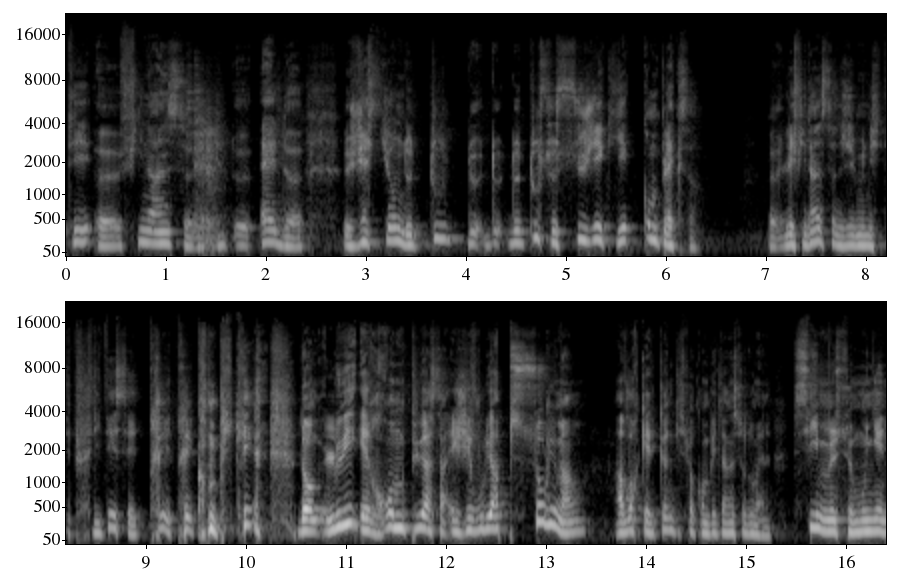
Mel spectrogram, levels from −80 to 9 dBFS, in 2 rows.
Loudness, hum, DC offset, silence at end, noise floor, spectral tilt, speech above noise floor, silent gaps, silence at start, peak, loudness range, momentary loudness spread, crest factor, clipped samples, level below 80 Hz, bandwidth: -24 LUFS; none; under 0.1%; 0 s; -63 dBFS; -5.5 dB/octave; 39 dB; none; 0 s; -2 dBFS; 9 LU; 13 LU; 22 dB; under 0.1%; -56 dBFS; 17.5 kHz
